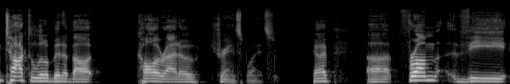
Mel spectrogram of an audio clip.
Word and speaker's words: Colorado: The p the pronunciation in Spanish is Colorado. Colorado. So you all are saying it wrong.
